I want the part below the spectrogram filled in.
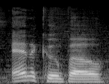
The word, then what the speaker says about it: Antetokounmpo: It's Antetokounmpo.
